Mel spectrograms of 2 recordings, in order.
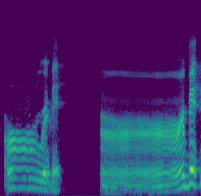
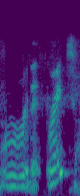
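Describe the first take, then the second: First: Much lower, croaky frog ribbit; frog croak. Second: Said in the usual way. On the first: Shown as a demonstration. Teacher giving the frog's sound as a riddle for the children, croaking. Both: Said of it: "they go ribbit".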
